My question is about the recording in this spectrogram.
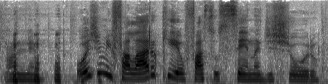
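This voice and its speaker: A woman's voice: medium pitch, sing-song, moderate pace, faint music behind. A woman with a Brazilian Portuguese accent, hosting a casual live gossip commentary and animatedly acting out what others said.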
